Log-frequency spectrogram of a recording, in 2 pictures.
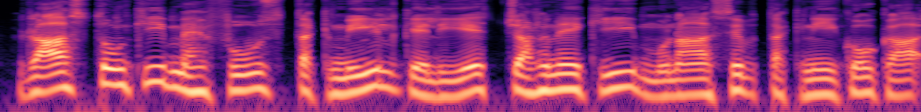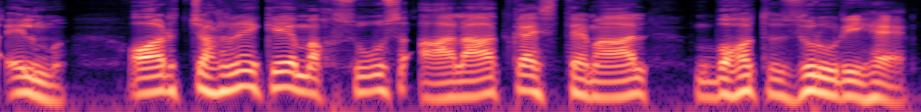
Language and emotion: Urdu, neutral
